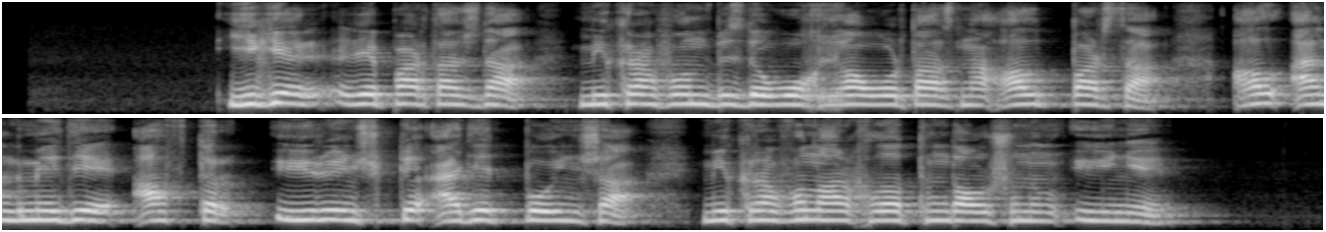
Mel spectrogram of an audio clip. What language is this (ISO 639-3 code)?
kaz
